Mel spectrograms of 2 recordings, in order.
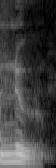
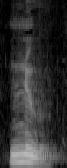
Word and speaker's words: gnu: Gnu isn't pronounced gnu. It's pronounced nu. – What? – Yes. – No. – Yeah. – No, it's gnu. – No, nu. – But I've always said gnu. – You've always been wrong.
